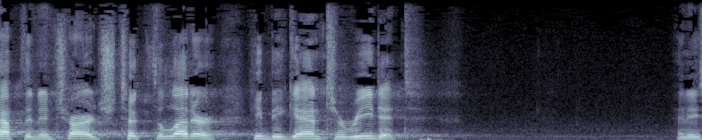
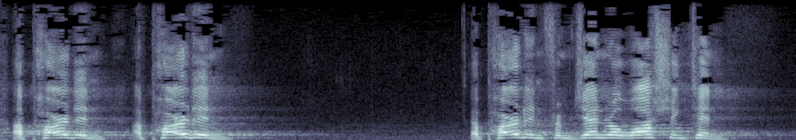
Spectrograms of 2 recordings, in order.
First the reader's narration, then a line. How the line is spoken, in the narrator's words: Peter Miller, running with his cane as best as he could, out of breath, but still managed to shout with all of his might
